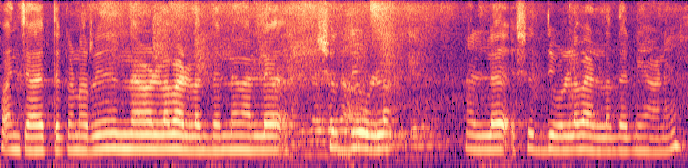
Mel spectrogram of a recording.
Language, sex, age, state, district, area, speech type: Malayalam, female, 45-60, Kerala, Malappuram, rural, spontaneous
